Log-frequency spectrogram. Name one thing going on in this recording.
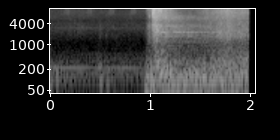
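A loud, bright musical fanfare bursts in and plays on.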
